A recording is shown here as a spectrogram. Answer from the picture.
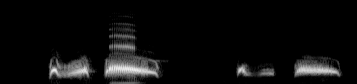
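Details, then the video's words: Spotted dove cooing to lure a rival, mixing driving calls and calling coos; two-part coo phrases, a short rising note then a longer falling drawn-out coo, repeated twice with softer fragments between, on a silent background. "tiếng cu gáy kích bổi nhanh nổi hiệu quả, tiếng thúc và gáy gọi"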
